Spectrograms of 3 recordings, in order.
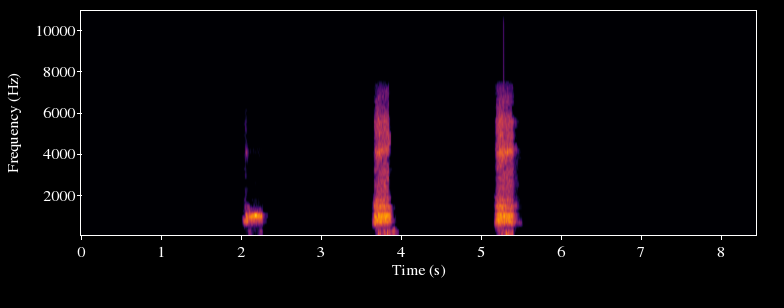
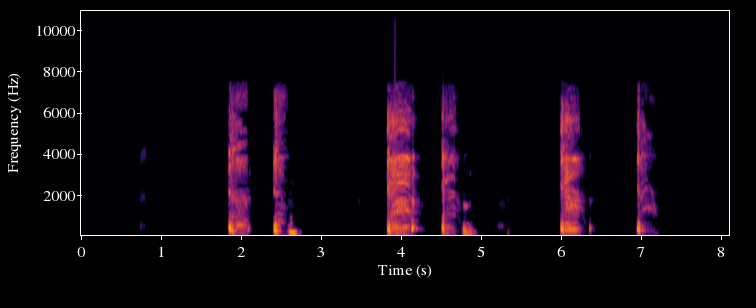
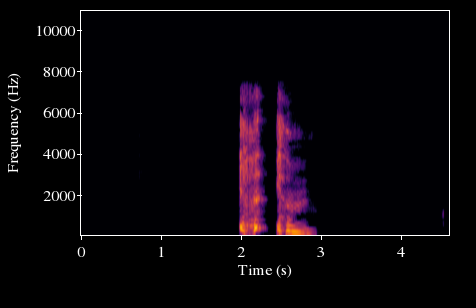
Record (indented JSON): {
  "exhalation_length": "8.4 s",
  "exhalation_amplitude": 29740,
  "exhalation_signal_mean_std_ratio": 0.22,
  "three_cough_length": "8.1 s",
  "three_cough_amplitude": 32767,
  "three_cough_signal_mean_std_ratio": 0.31,
  "cough_length": "4.6 s",
  "cough_amplitude": 28557,
  "cough_signal_mean_std_ratio": 0.27,
  "survey_phase": "beta (2021-08-13 to 2022-03-07)",
  "age": "18-44",
  "gender": "Female",
  "wearing_mask": "No",
  "symptom_cough_any": true,
  "symptom_runny_or_blocked_nose": true,
  "symptom_sore_throat": true,
  "symptom_headache": true,
  "symptom_onset": "3 days",
  "smoker_status": "Never smoked",
  "respiratory_condition_asthma": false,
  "respiratory_condition_other": false,
  "recruitment_source": "Test and Trace",
  "submission_delay": "1 day",
  "covid_test_result": "Positive",
  "covid_test_method": "LAMP"
}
